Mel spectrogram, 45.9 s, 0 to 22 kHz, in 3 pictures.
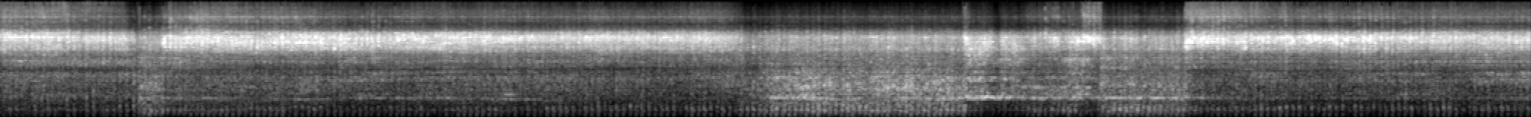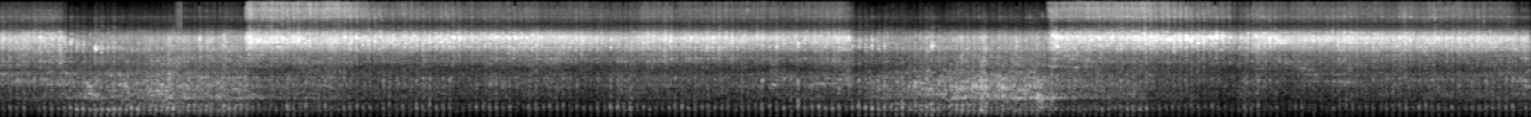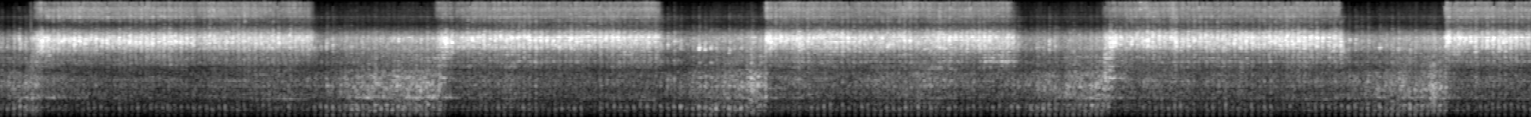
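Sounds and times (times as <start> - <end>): chainsaw ripping a log: 0.0 - 19.3, 22.4 - 45.9.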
